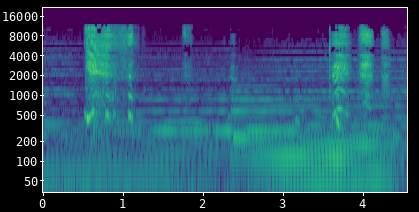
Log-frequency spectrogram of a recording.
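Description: A woman sobs while doing her makeup in front of a bathroom mirror, with a few short, breathy gasps and whimpers over steady, sustained low tones.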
